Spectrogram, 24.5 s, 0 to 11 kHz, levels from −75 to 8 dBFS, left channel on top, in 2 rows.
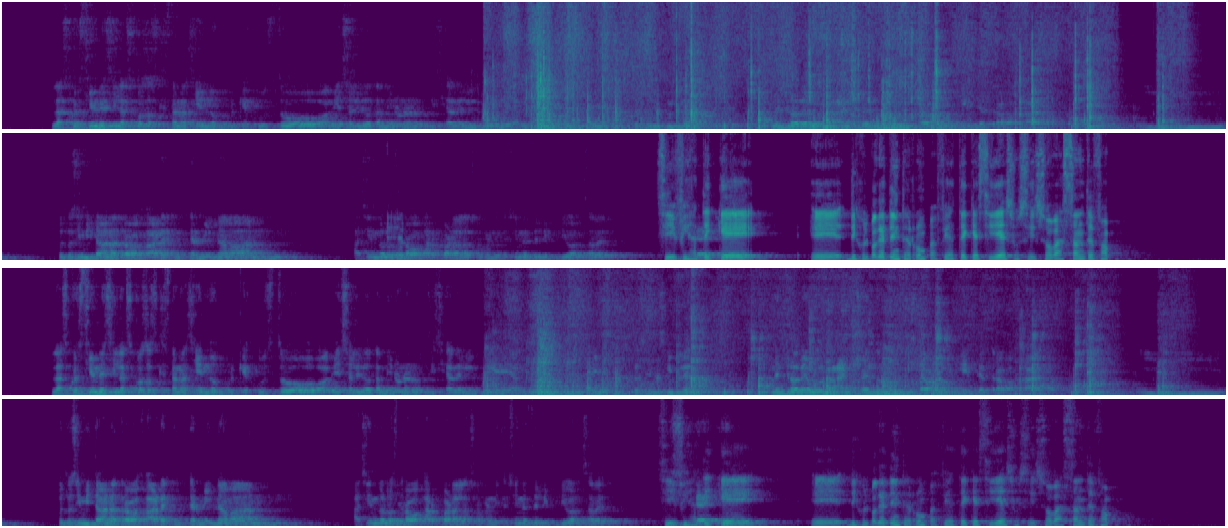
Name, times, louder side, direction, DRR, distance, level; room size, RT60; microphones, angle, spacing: voice 1, 0.5-7.0 7.7-10.5 11.4-12.3 12.8-15.2 15.8-18.3 18.9-19.6, right 1 dB, 35° right, 2 dB, 1.8 m, -43 dB
sound 1, 4.6-12.2, left 5 dB, 85° left, 1.4 m, -40 dB
voice 2, 18.8-19.7 20.3-23.3, left 8 dB, 45° left, 15 dB, 0.3 m, -36 dB
19.0 x 9.6 x 3.6 m, 1.3 s
head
